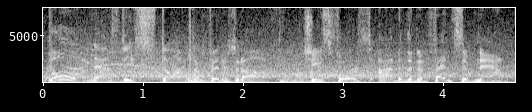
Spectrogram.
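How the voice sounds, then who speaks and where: A man playing an excited TV wrestling commentator, calling the action live in a video game. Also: sits high, moderate pace, heavy background noise. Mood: excited, urgent. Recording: loud music and arena thuds behind.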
